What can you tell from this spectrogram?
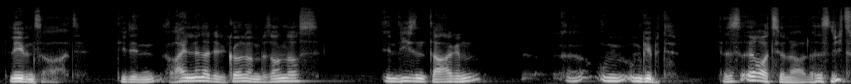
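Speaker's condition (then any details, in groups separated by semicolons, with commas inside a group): Parkinson's disease; glasses slipped from hand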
